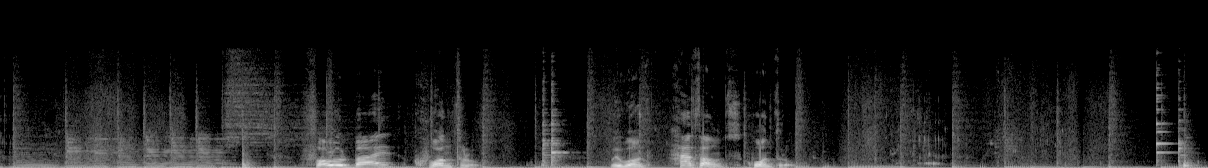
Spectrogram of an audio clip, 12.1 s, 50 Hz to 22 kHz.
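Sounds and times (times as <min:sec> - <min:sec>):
background music: 0:00.0 - 0:12.0
ringing glass clink: 0:05.4 - 0:05.8, 0:11.6 - 0:12.0
liquid pouring into glass: 0:08.9 - 0:09.6.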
